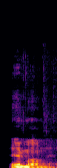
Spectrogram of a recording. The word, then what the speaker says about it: Immonen: Am I pronouncing that right? Immonen, yeah.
